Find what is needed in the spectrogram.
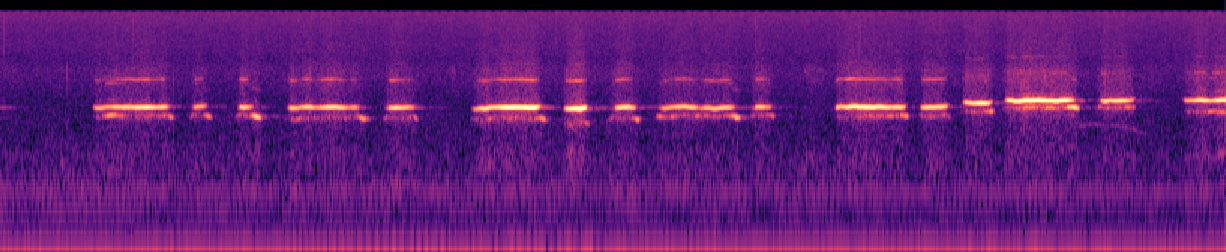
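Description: A whistler whistles a melody in two notes at once (double-tone whistling), the two pitches moving together in parallel in short phrases with brief breaks. The pair climbs higher near the end.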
